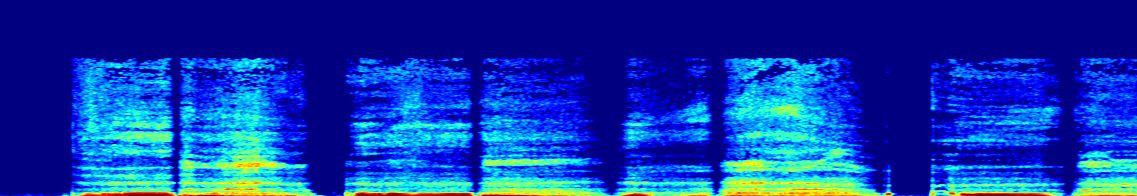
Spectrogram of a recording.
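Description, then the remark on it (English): A person imitates heavy, painful breathing as a voice performance: a series of loud, groaning gasps and strained exhales, each voiced breath separated by brief pauses in an uneven, labored rhythm. “So, first you wanted heavy, painful breathing.”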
